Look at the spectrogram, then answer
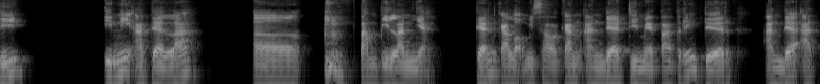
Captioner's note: berdehem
